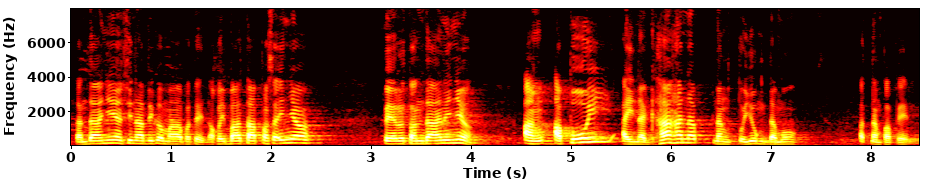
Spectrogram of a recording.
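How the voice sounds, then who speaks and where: A Filipino man with a Filipino accent delivers a sermon as pastor. His voice sits high for a man. He is animated, dropping low for serious points and leaping up loud when he acts out what others say. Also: fairly quick. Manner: animated, acts out quotes with sharp jumps in pitch and loudness.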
